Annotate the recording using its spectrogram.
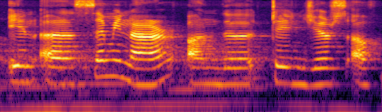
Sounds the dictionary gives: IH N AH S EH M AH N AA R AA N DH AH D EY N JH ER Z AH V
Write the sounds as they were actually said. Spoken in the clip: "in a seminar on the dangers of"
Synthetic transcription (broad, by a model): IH N AH S EH M AH N AA R AA N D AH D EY N JH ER S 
